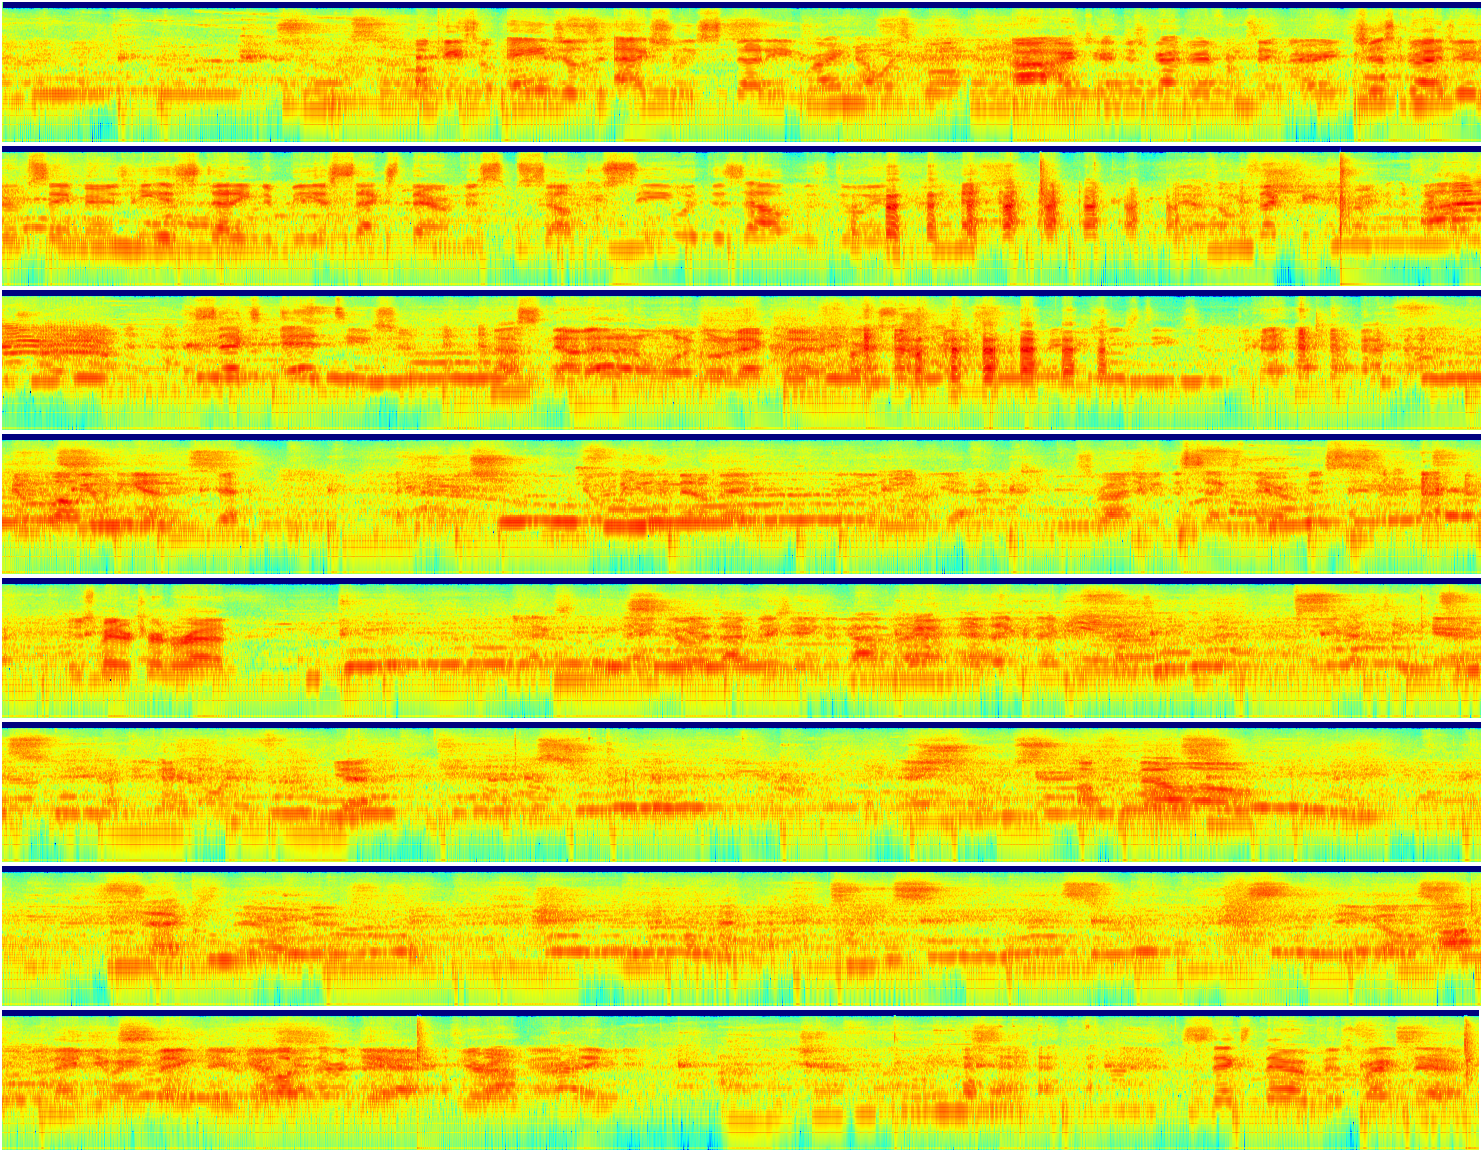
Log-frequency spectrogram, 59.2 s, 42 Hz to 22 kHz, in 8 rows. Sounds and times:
Music: 0.0 - 59.1.

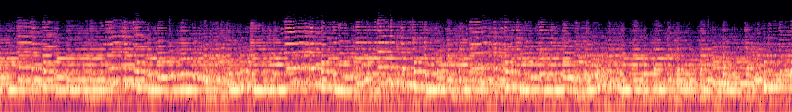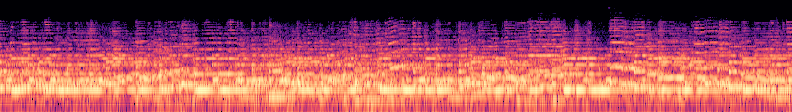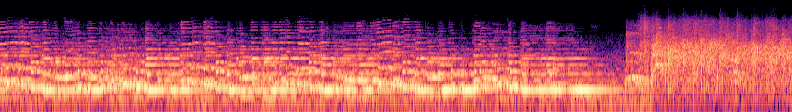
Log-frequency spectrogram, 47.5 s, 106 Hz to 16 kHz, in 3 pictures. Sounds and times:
Banjo: 0.0 - 43.3
String section: 0.0 - 47.5.

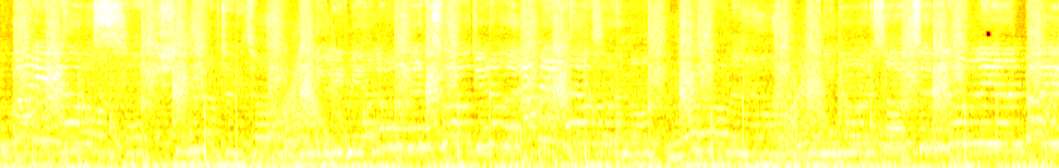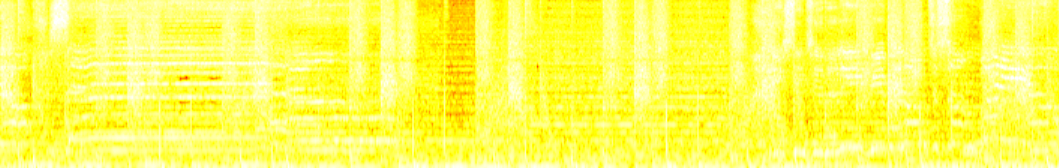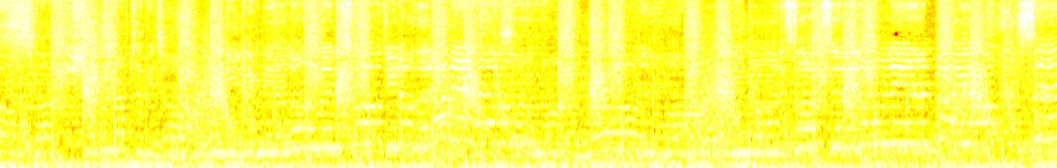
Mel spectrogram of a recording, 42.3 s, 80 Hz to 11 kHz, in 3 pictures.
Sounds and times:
Trance music: 0.0 - 42.3.

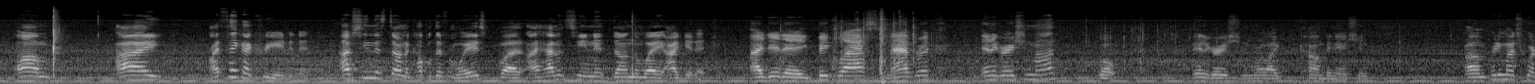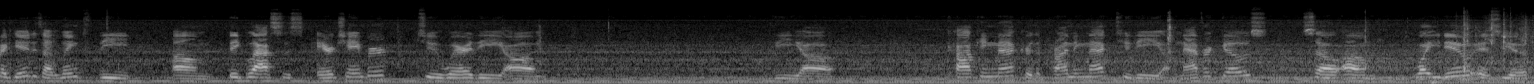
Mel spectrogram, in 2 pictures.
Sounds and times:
Speech: 0.2 - 0.6, 1.2 - 11.2, 11.9 - 13.7, 14.7 - 20.8, 23.1 - 23.8, 24.8 - 30.6.

